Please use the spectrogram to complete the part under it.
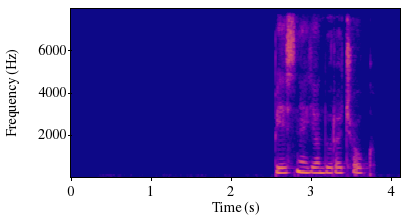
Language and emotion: Russian, neutral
